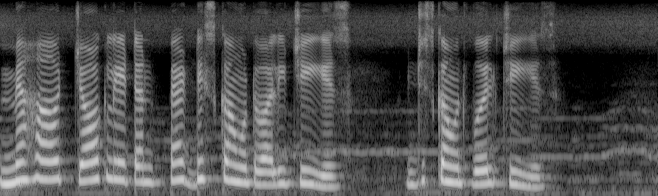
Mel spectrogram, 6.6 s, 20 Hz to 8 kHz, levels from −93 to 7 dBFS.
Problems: background sounds at intervals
